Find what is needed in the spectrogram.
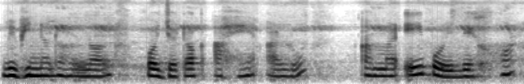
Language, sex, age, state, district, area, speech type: Assamese, female, 18-30, Assam, Golaghat, urban, spontaneous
